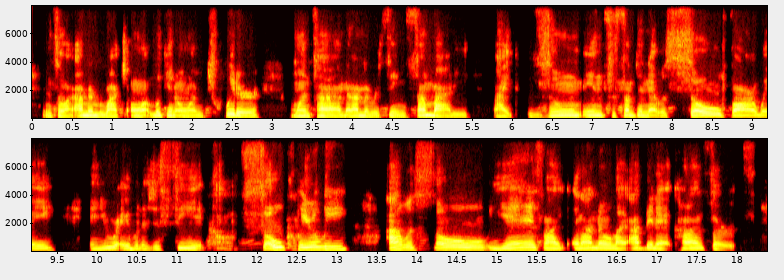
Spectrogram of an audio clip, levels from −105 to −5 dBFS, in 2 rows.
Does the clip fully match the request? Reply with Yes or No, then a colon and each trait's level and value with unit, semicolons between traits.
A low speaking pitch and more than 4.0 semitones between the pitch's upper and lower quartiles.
Yes: low, 105 Hz; average, 4.4 semitones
